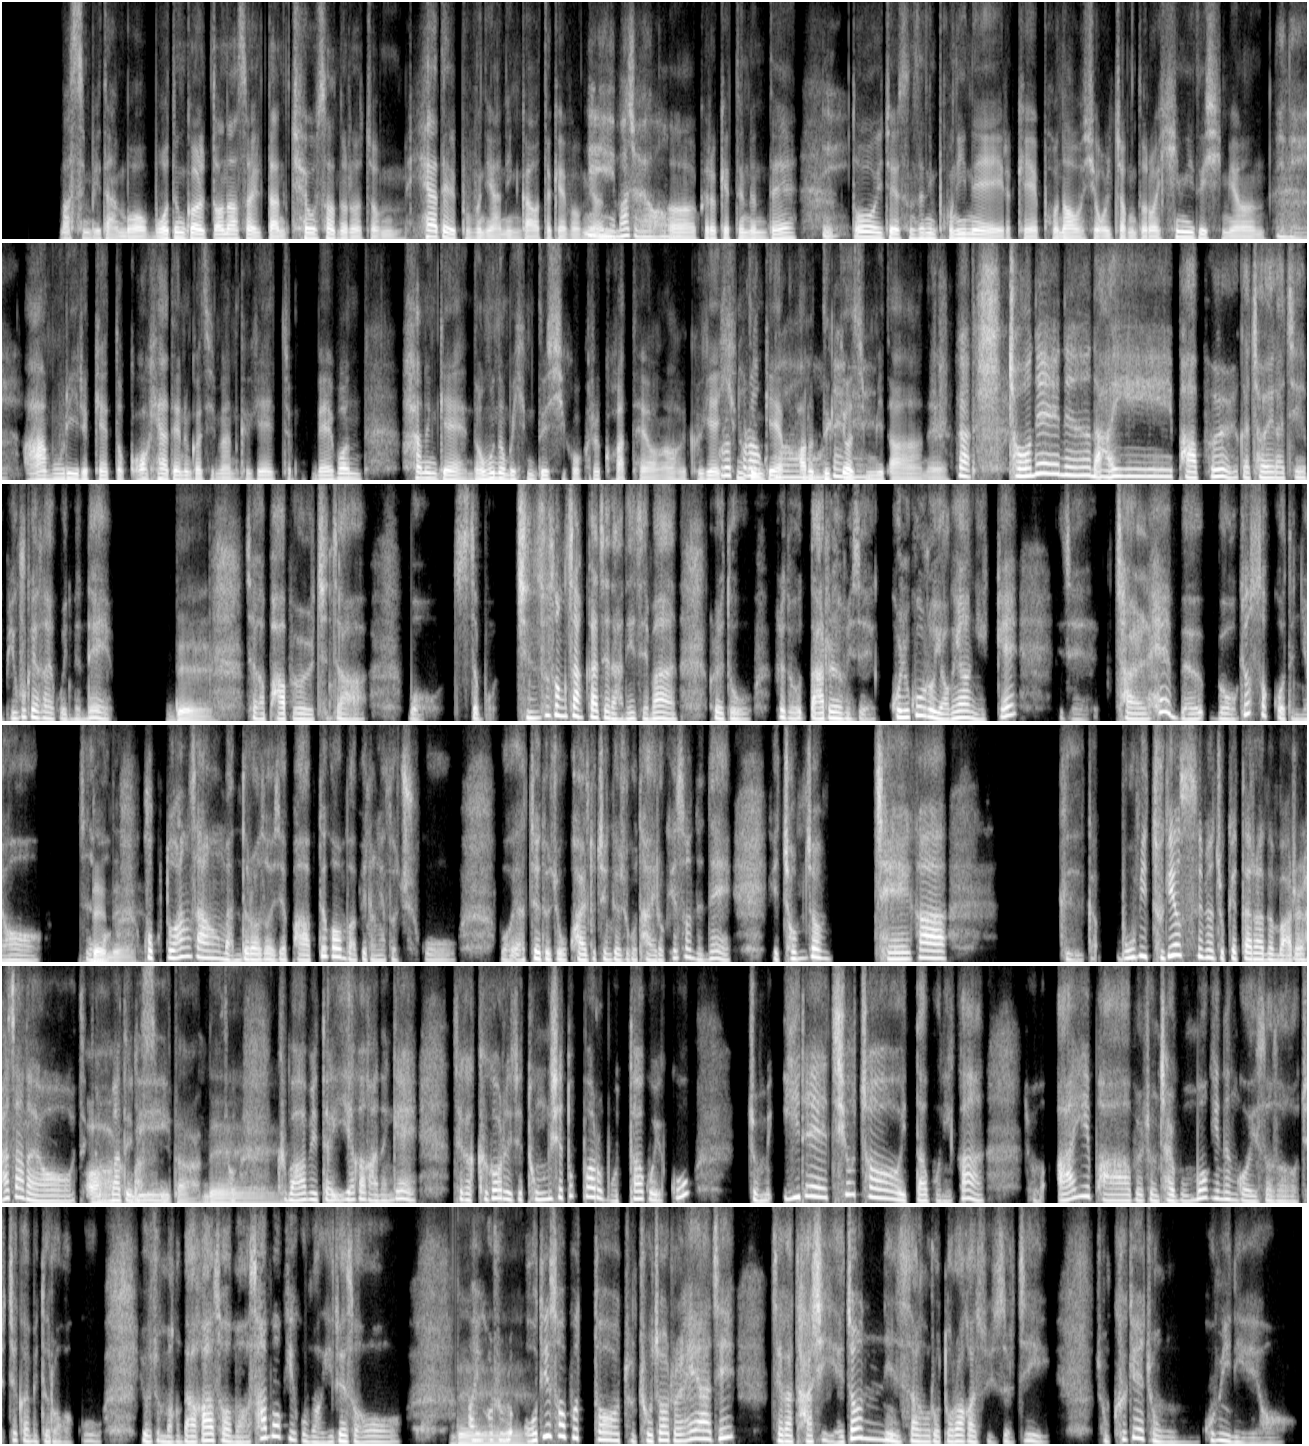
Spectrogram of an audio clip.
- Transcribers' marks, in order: other background noise
- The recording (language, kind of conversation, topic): Korean, advice, 번아웃으로 의욕이 사라져 일상 유지가 어려운 상태를 어떻게 느끼시나요?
